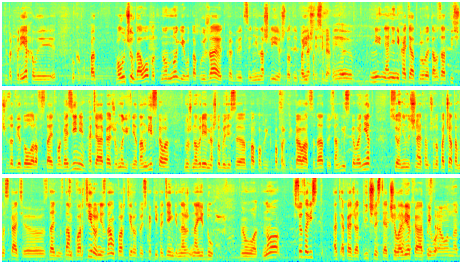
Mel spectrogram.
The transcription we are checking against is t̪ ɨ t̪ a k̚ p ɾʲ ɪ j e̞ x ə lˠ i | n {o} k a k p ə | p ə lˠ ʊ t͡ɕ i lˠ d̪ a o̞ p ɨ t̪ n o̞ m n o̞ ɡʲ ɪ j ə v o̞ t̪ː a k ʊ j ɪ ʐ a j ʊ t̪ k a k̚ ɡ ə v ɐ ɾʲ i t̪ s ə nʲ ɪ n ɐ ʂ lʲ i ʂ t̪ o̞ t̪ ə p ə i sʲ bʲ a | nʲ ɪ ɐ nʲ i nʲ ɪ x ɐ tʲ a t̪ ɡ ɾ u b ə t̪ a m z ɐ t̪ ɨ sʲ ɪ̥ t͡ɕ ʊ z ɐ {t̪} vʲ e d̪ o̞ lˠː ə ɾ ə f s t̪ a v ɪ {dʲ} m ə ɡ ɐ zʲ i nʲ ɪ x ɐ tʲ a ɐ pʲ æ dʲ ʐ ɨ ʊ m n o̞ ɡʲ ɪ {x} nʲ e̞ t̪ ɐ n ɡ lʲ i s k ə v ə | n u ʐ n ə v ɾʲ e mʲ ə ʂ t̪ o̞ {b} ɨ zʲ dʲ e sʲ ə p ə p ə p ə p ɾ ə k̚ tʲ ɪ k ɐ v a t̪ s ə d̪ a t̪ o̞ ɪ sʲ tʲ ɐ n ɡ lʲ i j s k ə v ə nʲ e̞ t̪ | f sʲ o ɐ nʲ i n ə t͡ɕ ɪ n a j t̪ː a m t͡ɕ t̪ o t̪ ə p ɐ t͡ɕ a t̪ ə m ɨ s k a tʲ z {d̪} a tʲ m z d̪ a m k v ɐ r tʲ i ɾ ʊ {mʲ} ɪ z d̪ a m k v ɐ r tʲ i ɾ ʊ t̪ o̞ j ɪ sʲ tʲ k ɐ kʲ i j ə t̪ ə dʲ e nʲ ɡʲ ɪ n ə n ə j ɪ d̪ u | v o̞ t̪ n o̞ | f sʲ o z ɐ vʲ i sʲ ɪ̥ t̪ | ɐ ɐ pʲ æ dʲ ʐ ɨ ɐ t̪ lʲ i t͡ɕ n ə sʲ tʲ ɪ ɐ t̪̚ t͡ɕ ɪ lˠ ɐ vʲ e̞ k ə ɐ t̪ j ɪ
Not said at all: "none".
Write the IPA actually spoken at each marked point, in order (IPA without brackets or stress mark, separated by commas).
u, d̪, tʲ, x, b, d̪, nʲ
